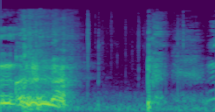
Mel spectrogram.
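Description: Coughing and throat clearing after a gulp of Fireball whisky went down the wrong pipe: a strained, rasping voiced stretch, then a sharp harsh cough burst, with another rough hack rising at the end.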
